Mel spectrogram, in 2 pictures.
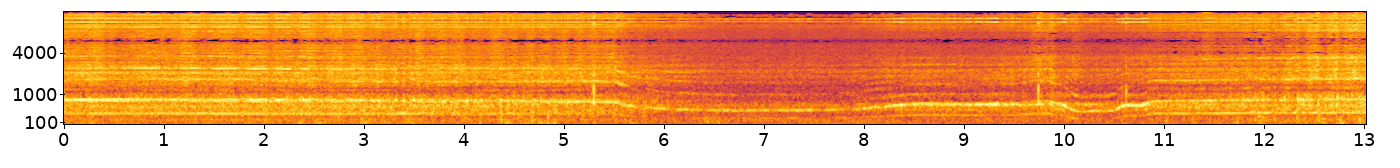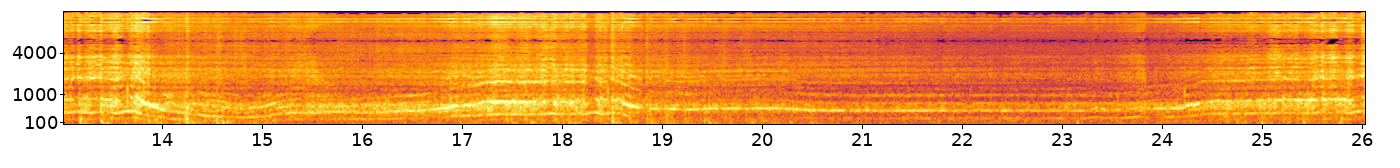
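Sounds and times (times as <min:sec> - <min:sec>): electric motor boat whine: 0:00.0 - 0:26.0.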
